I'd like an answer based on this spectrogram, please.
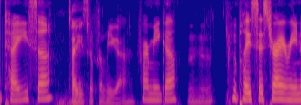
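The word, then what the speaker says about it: Taissa Farmiga: Thaisa Farmiga.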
